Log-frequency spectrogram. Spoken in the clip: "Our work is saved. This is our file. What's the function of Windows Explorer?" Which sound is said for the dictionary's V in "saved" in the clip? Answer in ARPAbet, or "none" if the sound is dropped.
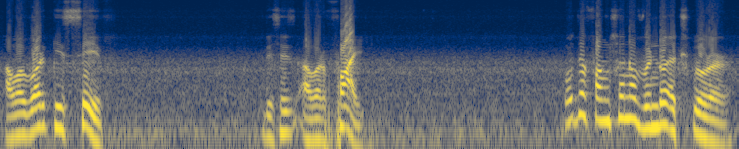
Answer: F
